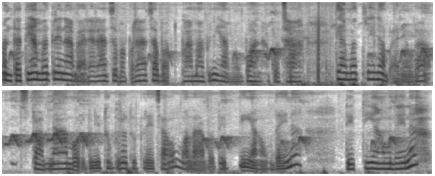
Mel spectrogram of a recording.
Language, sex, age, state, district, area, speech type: Nepali, female, 45-60, West Bengal, Alipurduar, urban, spontaneous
